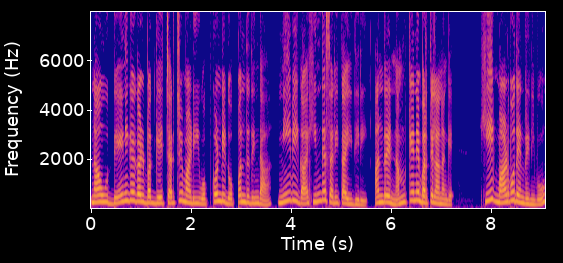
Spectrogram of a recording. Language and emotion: Kannada, angry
